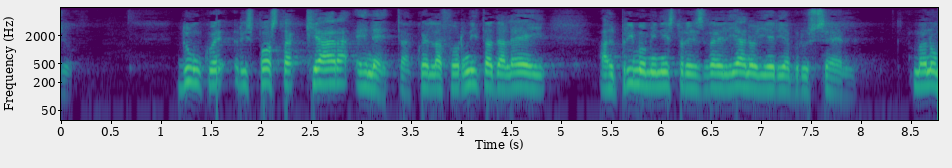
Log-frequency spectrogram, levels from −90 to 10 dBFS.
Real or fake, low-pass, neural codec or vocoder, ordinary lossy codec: real; 7.2 kHz; none; none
